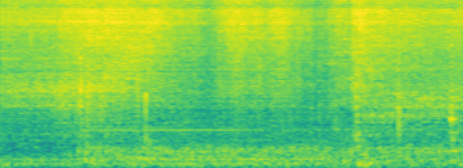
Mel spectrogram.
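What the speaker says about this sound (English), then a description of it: "heat up a pan real hot. Add the turkey breast, skin side down first" A turkey breast sears skin side down in a very hot pan, giving a faint, steady sizzle and hiss with a few small pops, quiet and close with no voices.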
